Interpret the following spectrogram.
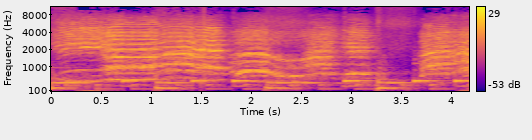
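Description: A large choir of women singing a Tiv-language NKST worship song together. Beneath the voices, low notes step in a steady repeating pattern.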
